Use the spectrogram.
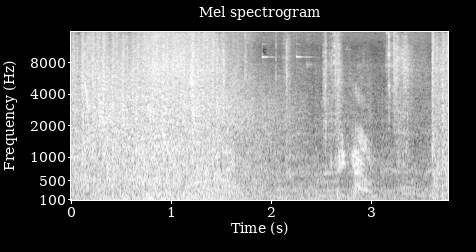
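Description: Gunfire in a shooter video game, a dense fusillade of rapid shots and booms filling the whole stretch at steady loudness, with a brief voice mixed in underneath.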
